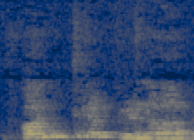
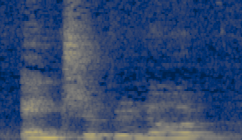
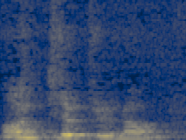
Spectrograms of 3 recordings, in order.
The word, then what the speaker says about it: entrepreneur: can say entrepreneur this entrepreneur is the right pronunciation of this word it's not intrapreneur and any other indian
